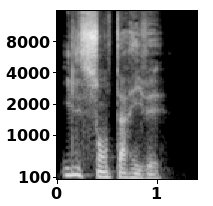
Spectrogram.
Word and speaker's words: sont arrivés: Okay, in that case, you probably would pronounce the T of sont arrivés. Ils sont arrivés.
